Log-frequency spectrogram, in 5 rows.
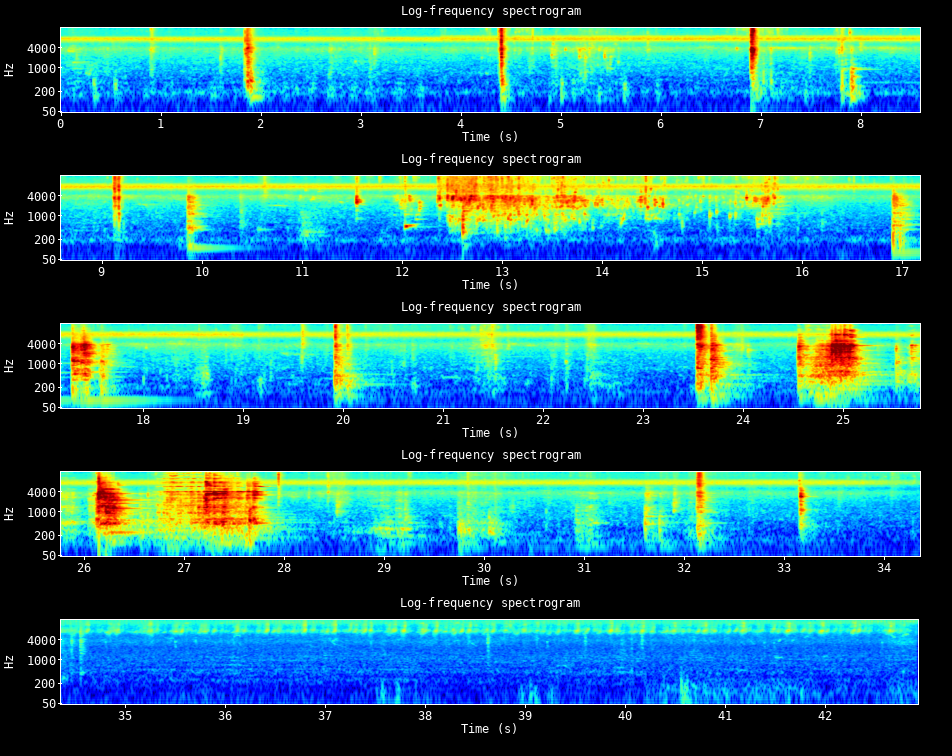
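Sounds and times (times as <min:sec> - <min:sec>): utensils and dishes clinking: 0:24.6 - 0:28.1.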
